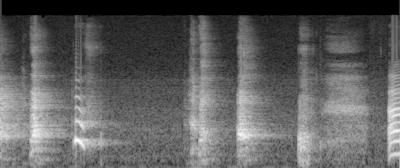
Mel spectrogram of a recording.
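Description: A puppy barking: about six short barks in three bunches, with pauses between them.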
